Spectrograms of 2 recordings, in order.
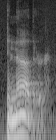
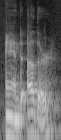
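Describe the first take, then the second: First: "another" as uh-NUH-ther; weak start, weight on NUH in "another"; second-syllable stress. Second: "and other" as two full words, AND UH-ther; unreduced, even stress. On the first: Teacher shows the right stress, "another" as uh-NUH-ther. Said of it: "get the right stress on the next word". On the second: Teacher shows unclear stress, "and other" with both words full. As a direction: give "and" a full vowel and d in "and other". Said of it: "you can't hear where the stress is". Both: Shown as a demonstration.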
